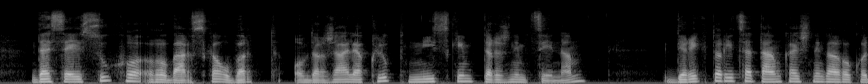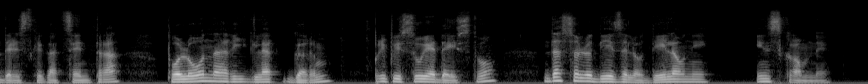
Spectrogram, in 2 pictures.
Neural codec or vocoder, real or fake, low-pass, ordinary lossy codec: none; real; 14.4 kHz; AAC, 48 kbps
